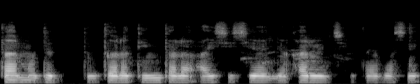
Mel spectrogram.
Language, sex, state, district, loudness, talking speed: Bengali, male, West Bengal, Paschim Medinipur, -20 LUFS, 155 wpm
